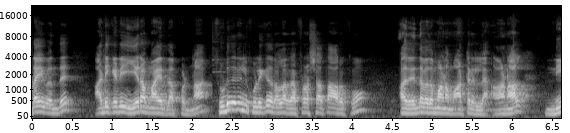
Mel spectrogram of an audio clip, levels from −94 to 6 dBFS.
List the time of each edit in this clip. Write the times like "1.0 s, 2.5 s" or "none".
2.2 s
